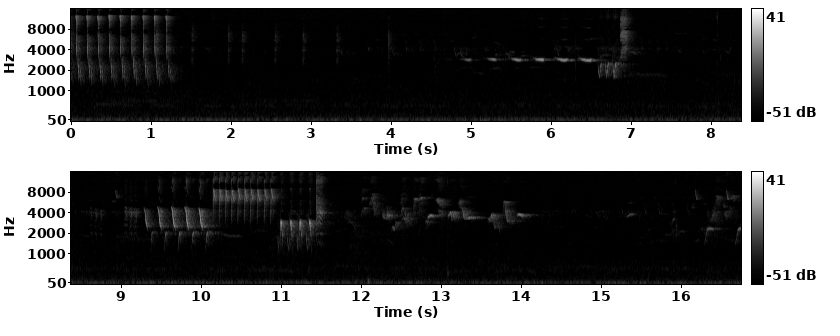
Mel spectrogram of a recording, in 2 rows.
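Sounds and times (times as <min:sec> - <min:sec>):
nightingale singing: 0:00.0 - 0:16.7.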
